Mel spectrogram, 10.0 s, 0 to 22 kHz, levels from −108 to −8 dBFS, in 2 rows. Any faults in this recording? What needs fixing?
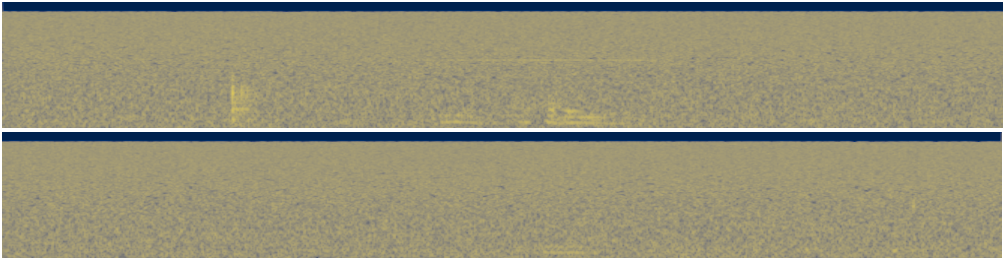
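The signal was stored at low bit depth with dither, using only about 3 bits, with dither added before each sample was rounded. That coarse rounding turns into an even, constant hiss that runs through the whole clip, sitting only around 15 dB below the wanted sound. Because of the dither there is no grainy distortion, just a steady noise floor that masks quieter detail. Record and export at 16 or 24 bits.

A loudspeaker feedback squeal begins at 1.70 s. A microphone was picking up a loudspeaker it was feeding, and at 3.3 kHz the loop gain rose above one. That tone feeds on itself, swelling over roughly 0.7 s into a piercing squeal about 5 dB louder than the program, and it lasts until the loop breaks at 3.33 s. Keep microphones out of the loudspeakers' coverage and reduce gain near 3.3 kHz.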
